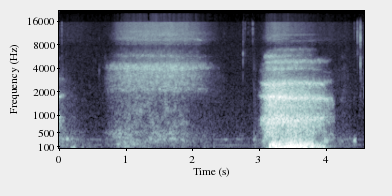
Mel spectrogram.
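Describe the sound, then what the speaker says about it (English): Two slow, close yoga breaths come through: a soft, airy inhale followed by a louder, heavier exhale that sounds like a sigh, with silence between them. "Take a breath."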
